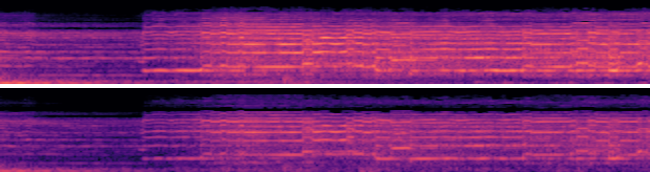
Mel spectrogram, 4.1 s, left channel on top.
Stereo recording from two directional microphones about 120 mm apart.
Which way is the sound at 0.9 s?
70° left (ahead or behind).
